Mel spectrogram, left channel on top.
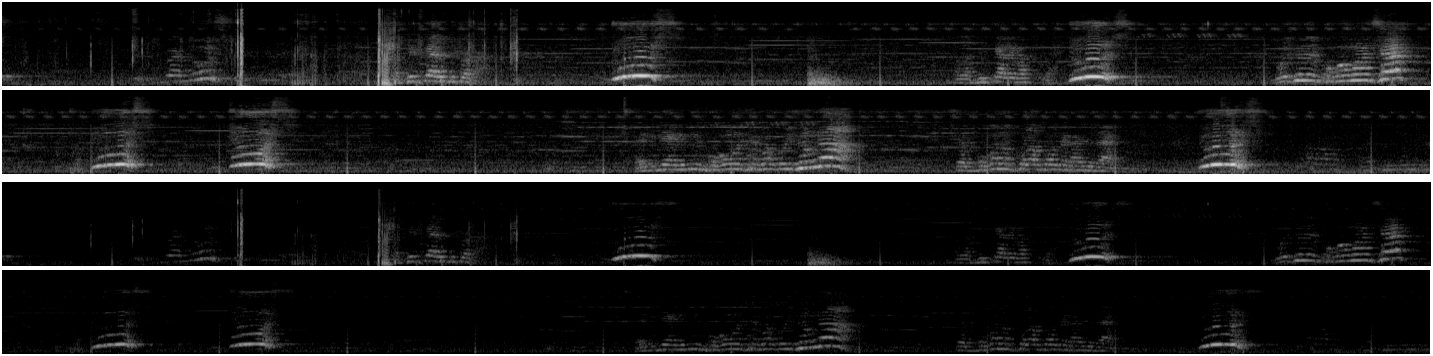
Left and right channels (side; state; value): right; quieter; 14.5 dB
